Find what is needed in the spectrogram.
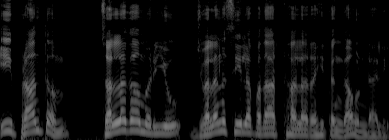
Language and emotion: Telugu, neutral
